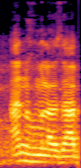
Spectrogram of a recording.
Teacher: عن عین کی آواز گلے کے درمیان سے نکالنی ہے اور ہا کی آواز گلے کے آخر سے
